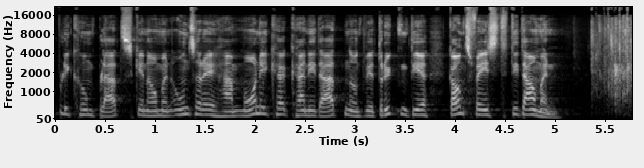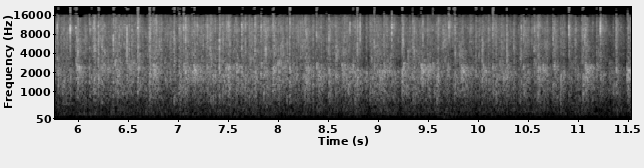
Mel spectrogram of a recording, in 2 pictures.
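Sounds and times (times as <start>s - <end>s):
speech: 0.0s - 5.2s
applause: 5.4s - 11.5s.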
